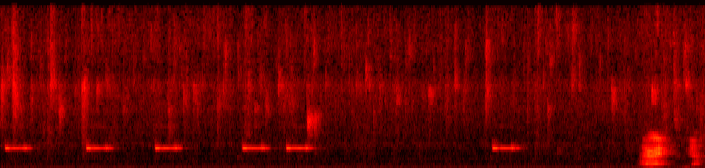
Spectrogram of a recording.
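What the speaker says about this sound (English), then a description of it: "Timer." A kitchen timer beeping: about half a dozen short, faint electronic beeps at irregular intervals in a quiet room, followed by a brief louder clatter near the end.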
